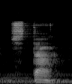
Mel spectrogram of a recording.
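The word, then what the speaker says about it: した: Pareciera ser que esta primera letra shi se pronuncia shita, ¿verdad? Pero recuerda que la letra shi tiende a ocultar la letra i en ciertas ocasiones. Entonces, shita, debajo, abajo.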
